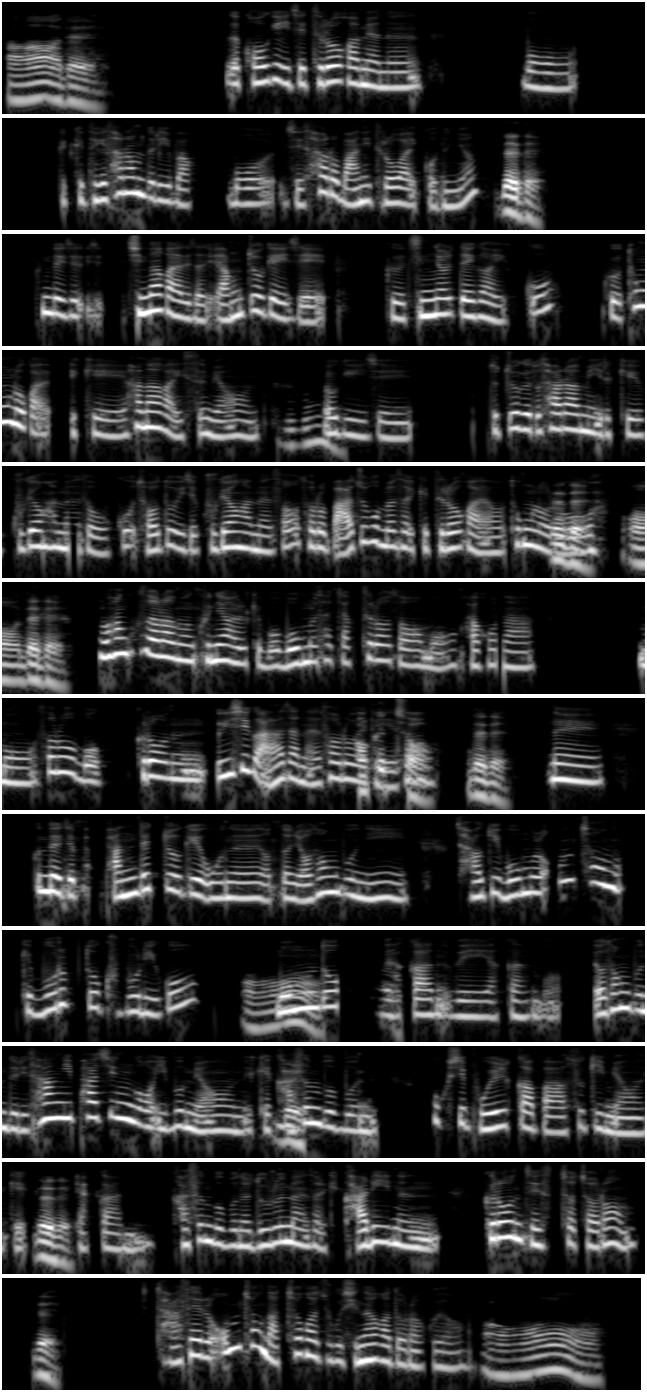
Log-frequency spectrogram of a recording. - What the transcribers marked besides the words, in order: tapping; laugh
- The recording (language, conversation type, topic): Korean, podcast, 여행 중 낯선 사람에게서 문화 차이를 배웠던 경험을 이야기해 주실래요?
